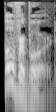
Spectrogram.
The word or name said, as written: overboard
